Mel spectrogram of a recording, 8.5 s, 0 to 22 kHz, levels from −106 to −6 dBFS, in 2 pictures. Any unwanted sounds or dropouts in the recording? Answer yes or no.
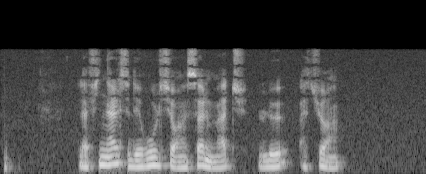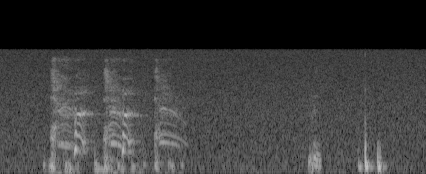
yes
